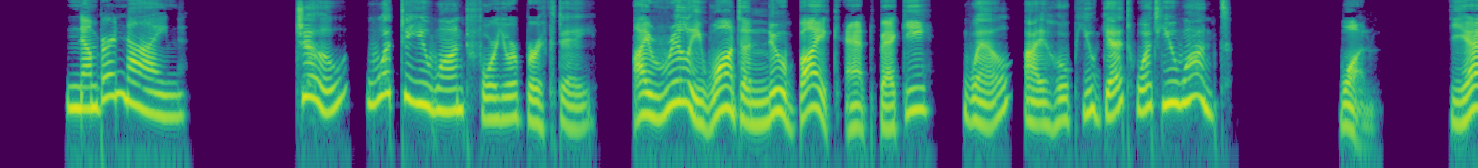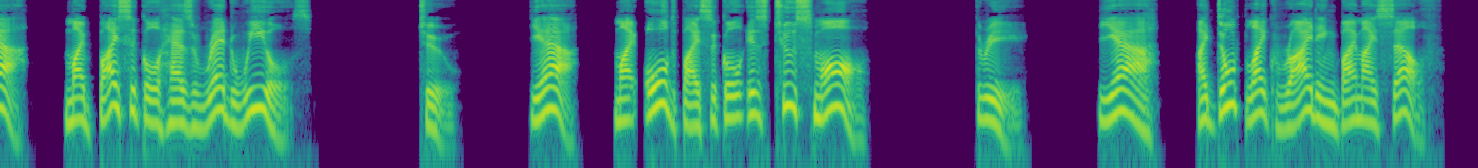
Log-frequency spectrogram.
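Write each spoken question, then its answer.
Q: Well, I hope you get what you want.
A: 2: Yeah, my old bicycle is too small.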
